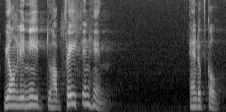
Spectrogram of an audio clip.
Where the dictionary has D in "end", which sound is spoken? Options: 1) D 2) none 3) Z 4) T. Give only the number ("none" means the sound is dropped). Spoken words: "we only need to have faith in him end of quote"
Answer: 1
